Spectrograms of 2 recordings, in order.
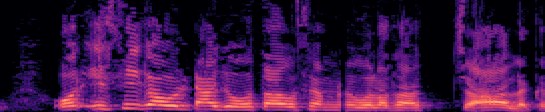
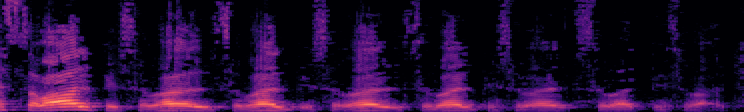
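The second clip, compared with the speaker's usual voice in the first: fading repetition; 10 semitones lower, 6 dB quieter than usual. Real, not acted. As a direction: trail down from normal voice to low, near-muttered repeats. Repeats phrase to stress endless questions.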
